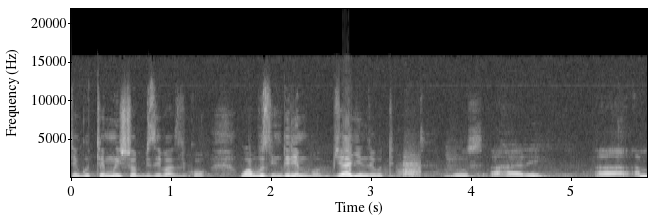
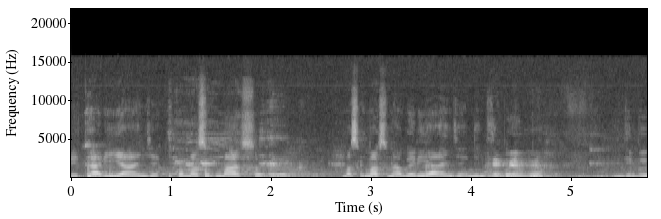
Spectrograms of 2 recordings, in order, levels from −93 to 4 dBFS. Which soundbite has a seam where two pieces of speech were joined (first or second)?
first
